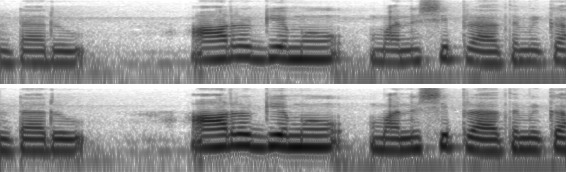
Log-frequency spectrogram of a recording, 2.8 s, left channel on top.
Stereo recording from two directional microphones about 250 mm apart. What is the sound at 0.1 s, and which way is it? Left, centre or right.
A woman's voice, centre.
